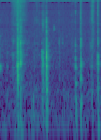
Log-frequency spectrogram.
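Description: Faint handling of a folded cardstock card: a few soft, separate taps and rustles of the paper against the hands.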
